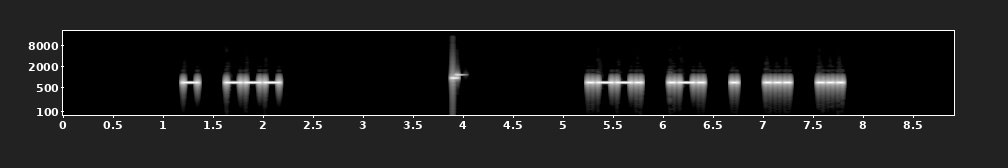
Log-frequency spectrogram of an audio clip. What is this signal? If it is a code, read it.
Morse code, heard as a keyed tone, about 25 wpm, spaced as for 18 wpm, 700 Hz. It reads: TO PRESS
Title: 2x Character Spacing - Top 300 Words - 25wpm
